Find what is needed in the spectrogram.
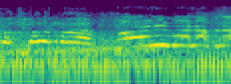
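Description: Road traffic with motorcycle engines running close by, a steady low rumble, with people's voices over it.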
